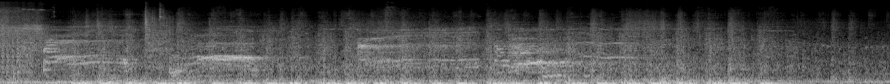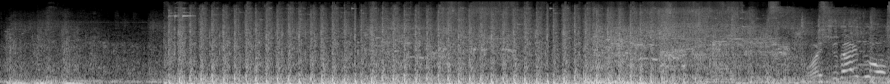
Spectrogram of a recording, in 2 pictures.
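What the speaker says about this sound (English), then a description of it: "Let's try a shotgun there." Rapid bursts of shotgun fire and explosions in the video game Iron Brigade, a dense, loud barrage of blasts and crashing impacts that keeps on and grows denser in the second half.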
